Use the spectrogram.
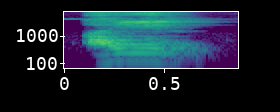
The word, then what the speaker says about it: heir: अब अगला जो शब्द आ रहा है HEIR, इसका उच्चारण ध्यान रखना, क्या होगा? आइर। क्या उच्चारण करेंगे? आइर।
